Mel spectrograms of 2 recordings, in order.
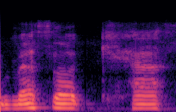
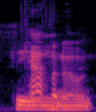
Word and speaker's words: cathinone: AKA methacathone. Cathinone.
